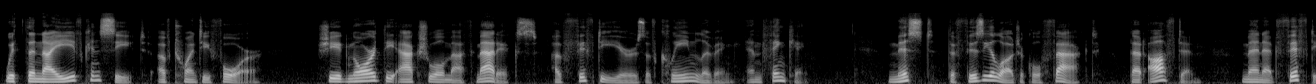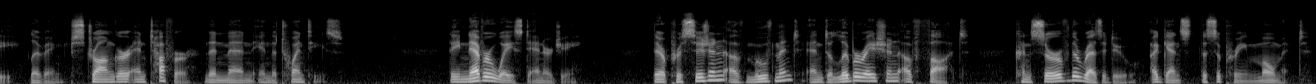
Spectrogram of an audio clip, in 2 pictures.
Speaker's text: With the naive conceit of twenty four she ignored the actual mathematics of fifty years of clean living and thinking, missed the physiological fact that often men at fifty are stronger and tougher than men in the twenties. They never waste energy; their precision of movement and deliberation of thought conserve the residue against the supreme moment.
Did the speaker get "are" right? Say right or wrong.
wrong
